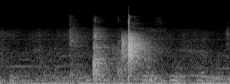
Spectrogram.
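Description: A cue strikes a billiard ball with a sharp click.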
